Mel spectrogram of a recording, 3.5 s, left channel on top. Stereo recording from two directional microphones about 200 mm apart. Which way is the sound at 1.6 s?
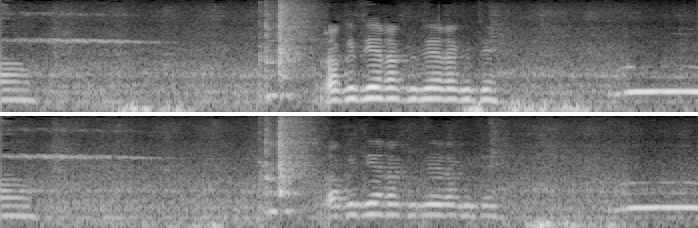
35° left (ahead or behind).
